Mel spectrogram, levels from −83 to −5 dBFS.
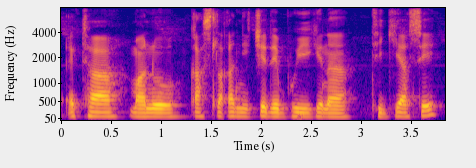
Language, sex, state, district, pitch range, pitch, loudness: Nagamese, male, Nagaland, Dimapur, 105-110 Hz, 110 Hz, -19 LUFS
